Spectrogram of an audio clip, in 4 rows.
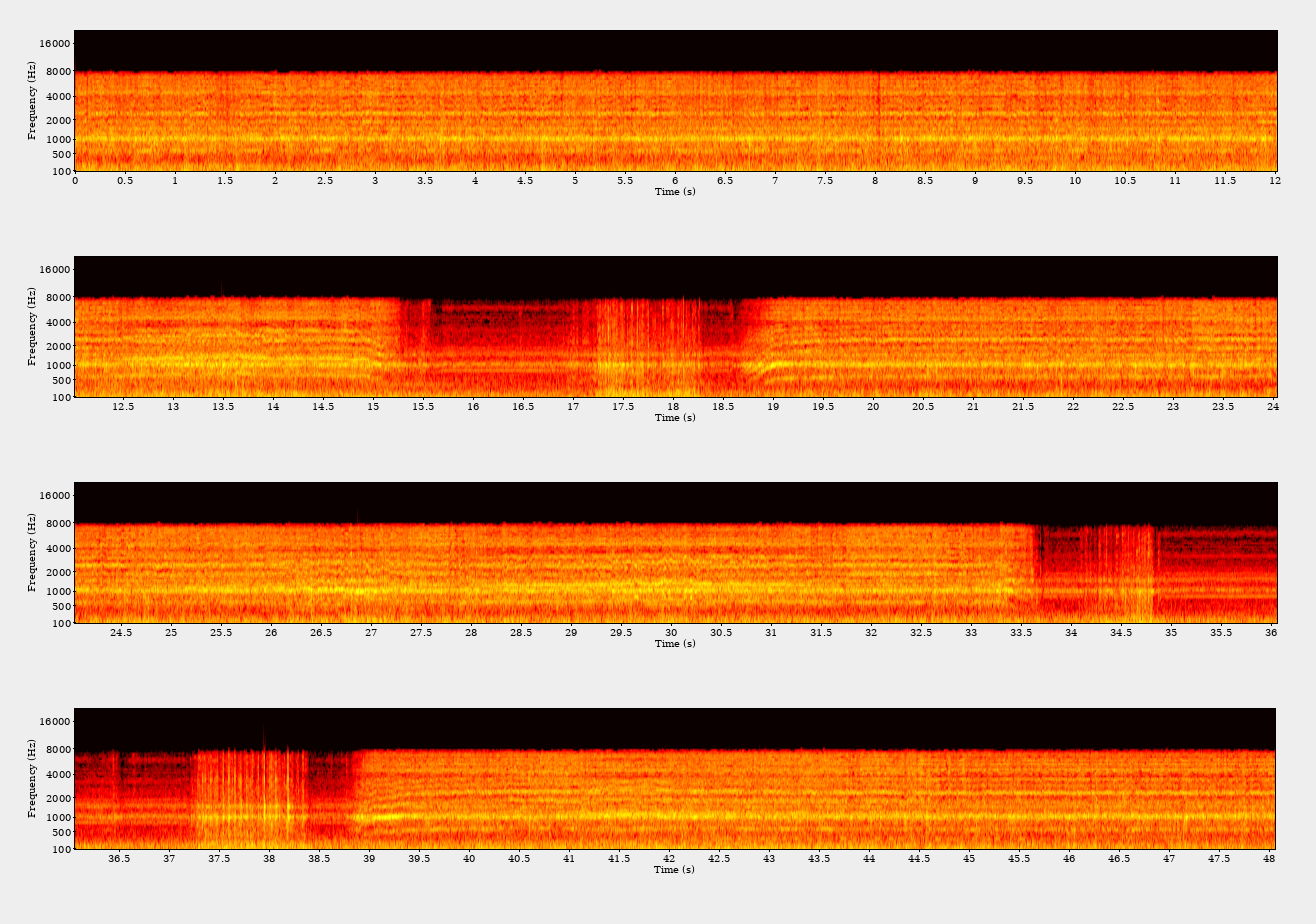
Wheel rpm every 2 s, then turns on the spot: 160, 160, 160, 160, 160, 160, 160, 100, 10, 90, 160, 160, 160, 160, 160, 160, 120, 10, 20, 90, 160, 160, 150, 150.
16-18 34-38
